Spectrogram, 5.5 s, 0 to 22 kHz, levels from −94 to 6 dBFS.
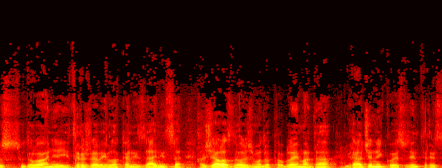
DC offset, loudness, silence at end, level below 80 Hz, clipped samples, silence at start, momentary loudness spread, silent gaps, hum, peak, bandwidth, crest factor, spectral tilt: under 0.1%; -22 LUFS; 0 s; -42 dBFS; under 0.1%; 0 s; 8 LU; none; none; -2 dBFS; 11 kHz; 18 dB; -8 dB/octave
